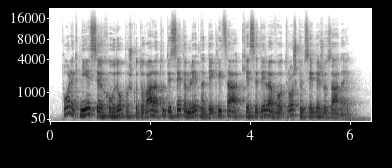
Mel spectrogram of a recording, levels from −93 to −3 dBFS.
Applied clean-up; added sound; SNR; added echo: none; none; none; none.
